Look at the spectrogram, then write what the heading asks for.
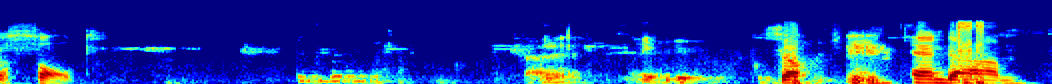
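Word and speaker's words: Sulte: last name so it's it's pronounced salt so it's s-u-l-t-e and if you just drop the e it's like salt but with a u so salt got it so and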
